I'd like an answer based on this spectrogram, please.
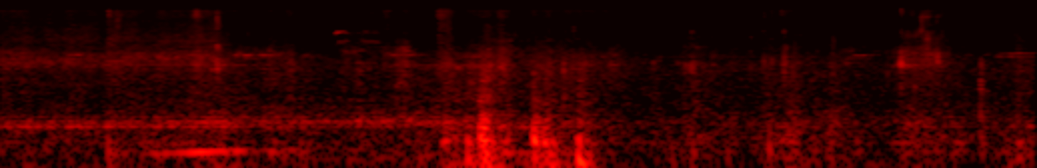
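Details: Chihuahuas, a puppy and an adult dog together: a cluster of short, low, rough bursts packed into about a second near the middle, against a steady low indoor hum and a few faint clicks.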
